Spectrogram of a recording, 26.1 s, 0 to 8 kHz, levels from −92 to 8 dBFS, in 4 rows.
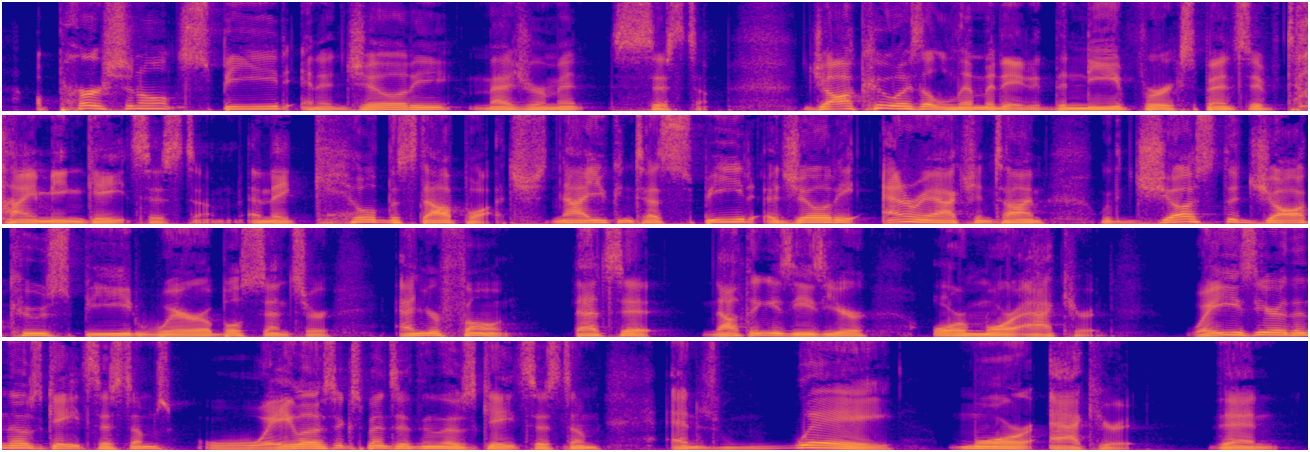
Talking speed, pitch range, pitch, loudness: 155 wpm, 110-145 Hz, 120 Hz, -19 LUFS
